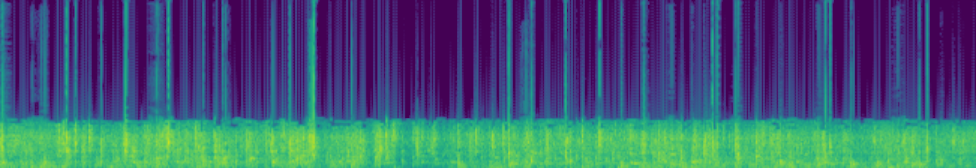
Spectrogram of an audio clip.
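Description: Split firewood sliding out of a truck's dump bed and tumbling onto a growing pile on the ground: a dense, continuous clatter of wooden knocks.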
